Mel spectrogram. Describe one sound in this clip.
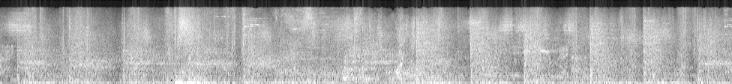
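Weapons clash and thud in quick blows.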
